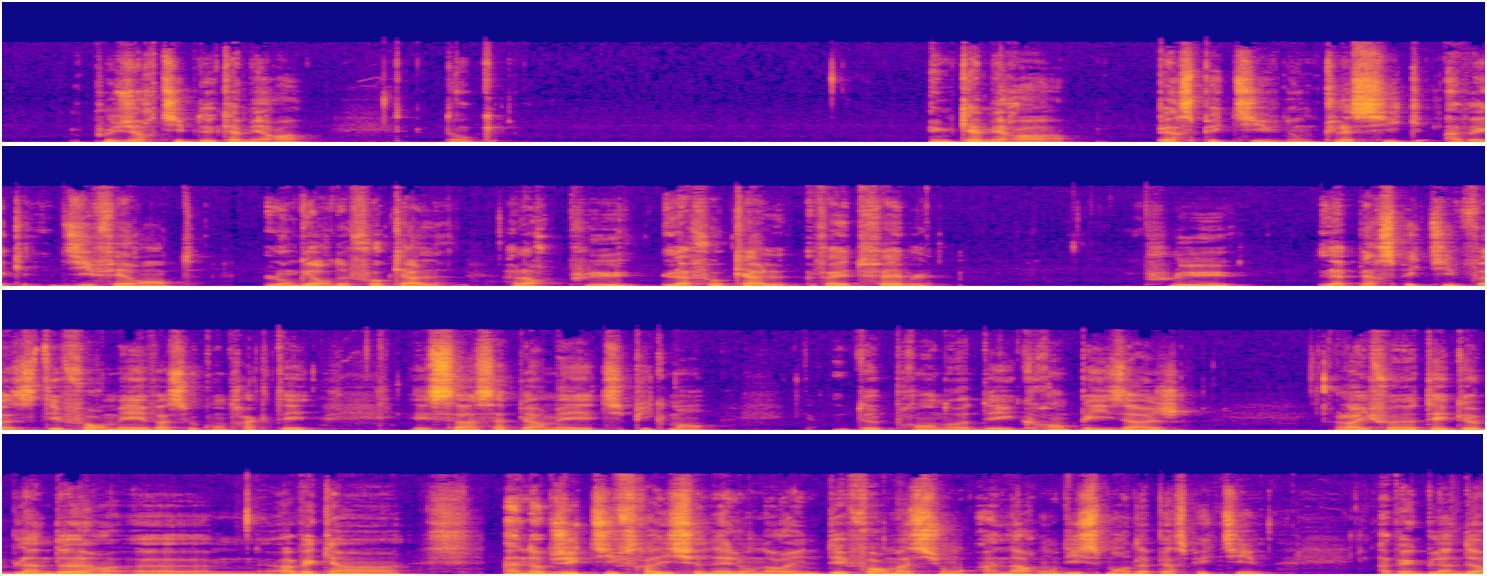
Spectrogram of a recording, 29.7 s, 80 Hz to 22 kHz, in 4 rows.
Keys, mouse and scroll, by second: 10.5-29.6 shift+drag.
